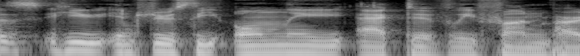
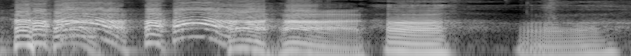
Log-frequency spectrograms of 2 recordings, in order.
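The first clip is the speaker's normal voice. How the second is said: anime laugh; much slower than usual. Acted.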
